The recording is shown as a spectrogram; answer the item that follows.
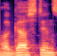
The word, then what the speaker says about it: Augustine: Augustine of Hippo, Augustine, sometimes people say it like that,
